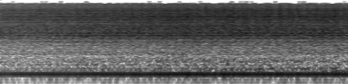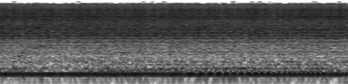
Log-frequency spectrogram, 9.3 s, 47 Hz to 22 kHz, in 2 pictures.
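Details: 2002 Jeep Grand Cherokee Laredo 4.0 L, which had been dying while driving and intermittently not starting, idling after crankshaft position sensor diagnosis and repair. Smooth, even idle with a steady low hum and no misses, knocks or stumbles.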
